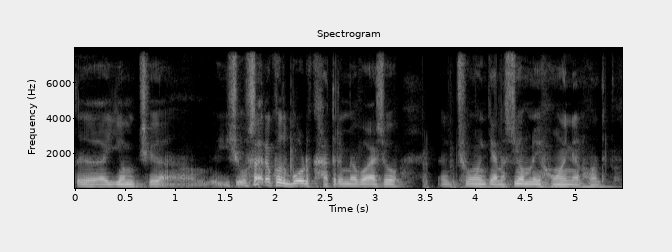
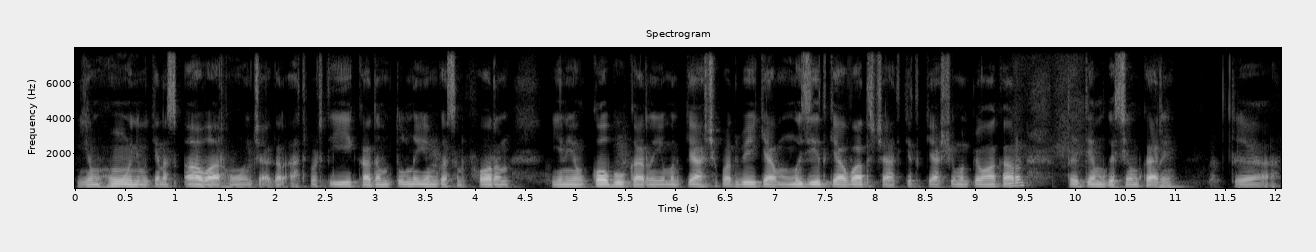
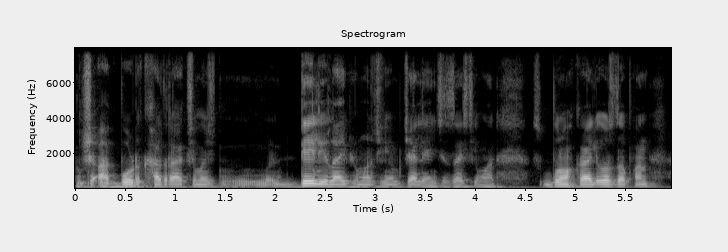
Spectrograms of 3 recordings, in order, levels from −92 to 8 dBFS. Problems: background sounds at intervals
